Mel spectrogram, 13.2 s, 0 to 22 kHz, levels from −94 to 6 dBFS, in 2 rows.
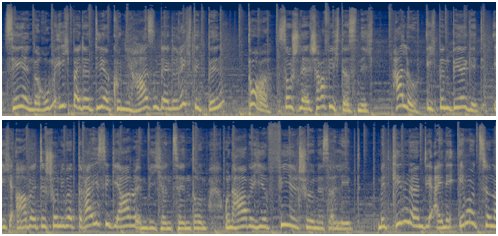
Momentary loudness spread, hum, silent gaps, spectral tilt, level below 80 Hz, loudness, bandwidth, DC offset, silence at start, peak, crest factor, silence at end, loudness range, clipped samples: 4 LU; none; none; -4.5 dB/octave; -34 dBFS; -19 LUFS; over 20 kHz; under 0.1%; 0 s; -8 dBFS; 10 dB; 0 s; 1 LU; under 0.1%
